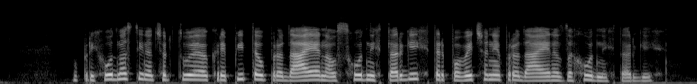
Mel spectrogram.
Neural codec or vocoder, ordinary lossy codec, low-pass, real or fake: none; Opus, 32 kbps; 7.2 kHz; real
